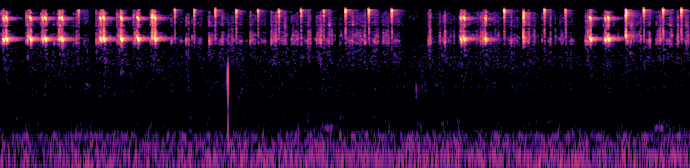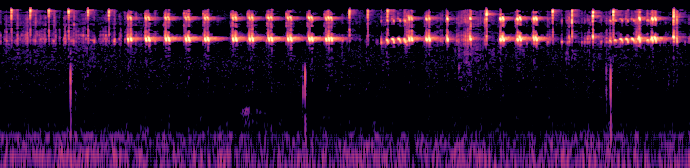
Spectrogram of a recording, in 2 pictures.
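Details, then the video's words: Cricket, field cricket or forest cricket, repeated bursts of high ringing chirps with brief gaps, a few sharp clicks scattered through, building to longer pulsed trills near the end. "suara serangga jangkrik sawah vs jangkrik hutan"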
